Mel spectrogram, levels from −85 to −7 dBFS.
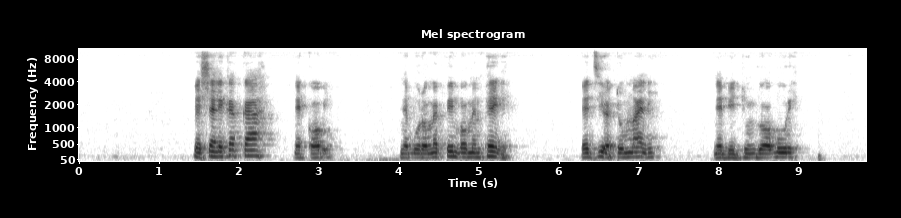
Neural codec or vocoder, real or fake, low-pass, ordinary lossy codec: vocoder, 44.1 kHz, 128 mel bands, Pupu-Vocoder; fake; 9.9 kHz; Opus, 32 kbps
